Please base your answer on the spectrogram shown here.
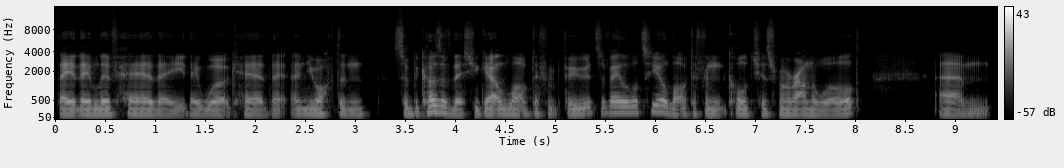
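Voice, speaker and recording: A man's voice: medium pitch, fairly even intonation, a little fast, creaky, dry recording. A British man reacting to a video in a casual, rambling way, with lots of restarts. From United Kingdom. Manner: rambling, many fillers and restarts.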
